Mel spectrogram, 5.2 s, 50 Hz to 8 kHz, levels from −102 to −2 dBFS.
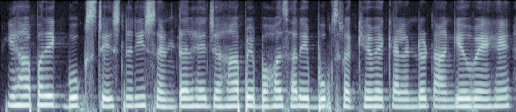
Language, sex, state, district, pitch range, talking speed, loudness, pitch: Hindi, female, Uttar Pradesh, Ghazipur, 205-220 Hz, 220 wpm, -15 LUFS, 210 Hz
